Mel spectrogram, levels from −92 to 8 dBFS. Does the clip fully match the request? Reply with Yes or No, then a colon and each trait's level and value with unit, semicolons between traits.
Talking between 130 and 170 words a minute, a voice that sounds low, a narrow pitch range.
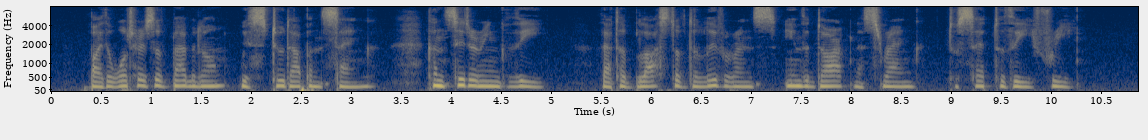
No: average, 140 wpm; medium, 175 Hz; narrow, 1.9 semitones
